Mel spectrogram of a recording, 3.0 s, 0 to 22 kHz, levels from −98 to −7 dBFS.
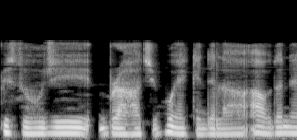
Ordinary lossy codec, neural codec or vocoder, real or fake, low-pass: none; none; real; 7.2 kHz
